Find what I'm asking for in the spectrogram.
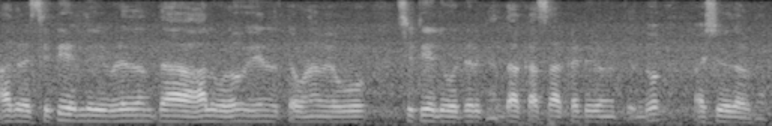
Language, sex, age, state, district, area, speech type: Kannada, male, 45-60, Karnataka, Bellary, rural, spontaneous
